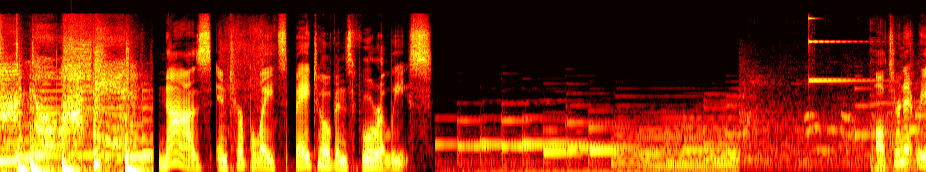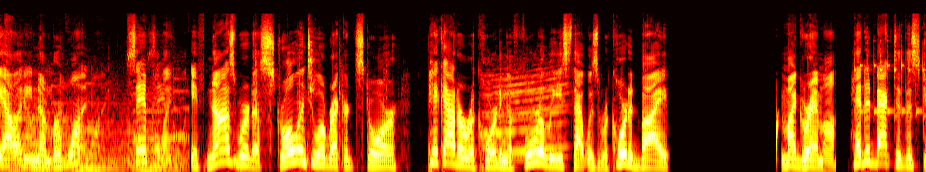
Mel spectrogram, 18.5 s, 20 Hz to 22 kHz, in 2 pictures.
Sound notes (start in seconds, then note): 7.4 supermarket ambience; 8.1 ding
